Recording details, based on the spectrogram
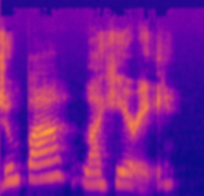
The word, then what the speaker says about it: Jhumpa Lahiri: And the author of this book was Zsumpa Lahiri. And I do believe that's how you say it because I listened to the audio version of this book and this is how the narrator said the name.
